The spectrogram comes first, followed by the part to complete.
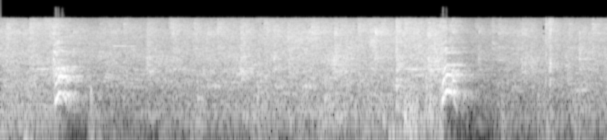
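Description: Steady background din of a busy gym, broken twice by a short, loud sound with a quick pitch glide: just over half a second in, and again about four and a half seconds in.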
